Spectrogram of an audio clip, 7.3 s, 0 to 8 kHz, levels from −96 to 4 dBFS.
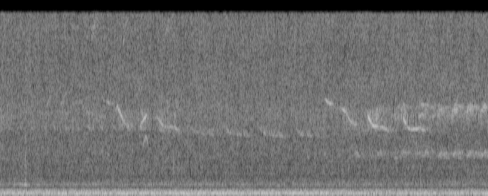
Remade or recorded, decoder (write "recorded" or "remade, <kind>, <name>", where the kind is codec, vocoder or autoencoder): recorded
